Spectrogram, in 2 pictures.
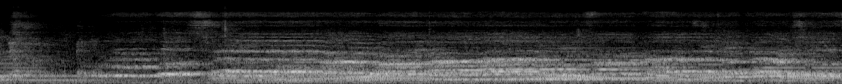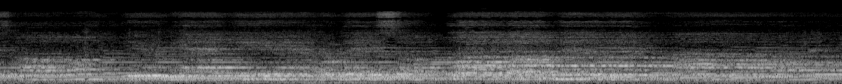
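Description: A large mixed youth choir singing together, several pitches at once, with a swell in loudness about ten seconds in.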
